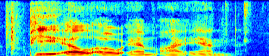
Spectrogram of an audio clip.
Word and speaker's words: Plomin: P L O M I N.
